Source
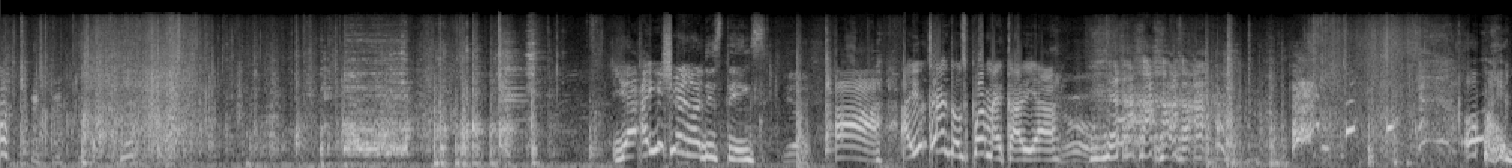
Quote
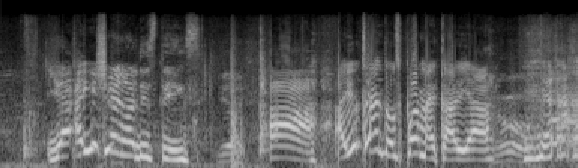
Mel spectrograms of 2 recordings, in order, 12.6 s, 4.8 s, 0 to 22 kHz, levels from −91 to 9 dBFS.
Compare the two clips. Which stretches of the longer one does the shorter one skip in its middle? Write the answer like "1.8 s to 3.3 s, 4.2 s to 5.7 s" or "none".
none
